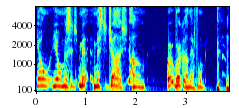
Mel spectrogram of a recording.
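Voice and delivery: put-on raspy voice. Acting out how a local dude would talk to Mr. Josh, imitating a raspy voice. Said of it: "he's all raspy".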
